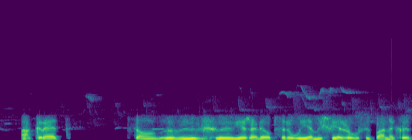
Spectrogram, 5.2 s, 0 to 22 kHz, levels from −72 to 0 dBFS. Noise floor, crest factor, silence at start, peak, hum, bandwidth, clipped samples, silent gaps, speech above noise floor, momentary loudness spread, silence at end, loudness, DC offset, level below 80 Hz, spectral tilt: -52 dBFS; 12 dB; 0.25 s; 0 dBFS; none; 8.4 kHz; under 0.1%; none; 42 dB; 7 LU; 0 s; -11 LUFS; under 0.1%; -50 dBFS; -6 dB/octave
